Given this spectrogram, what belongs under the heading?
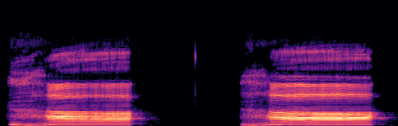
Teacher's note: آپ کے گلے کے بالکل جو نیچے کا حصہ ہے وہاں سے آپ اس کو ادا کرتے ہیں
